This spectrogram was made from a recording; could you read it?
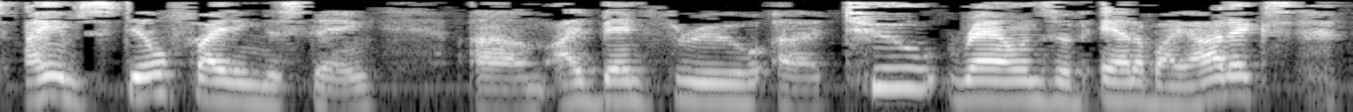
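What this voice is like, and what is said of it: Rough, sick-sounding voice. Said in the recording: “hear the roughness in my voice”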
